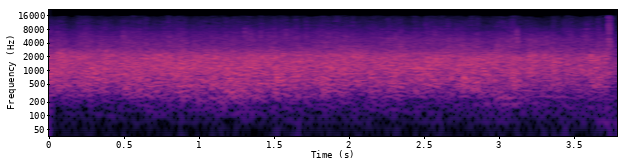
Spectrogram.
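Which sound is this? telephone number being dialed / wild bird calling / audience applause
audience applause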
